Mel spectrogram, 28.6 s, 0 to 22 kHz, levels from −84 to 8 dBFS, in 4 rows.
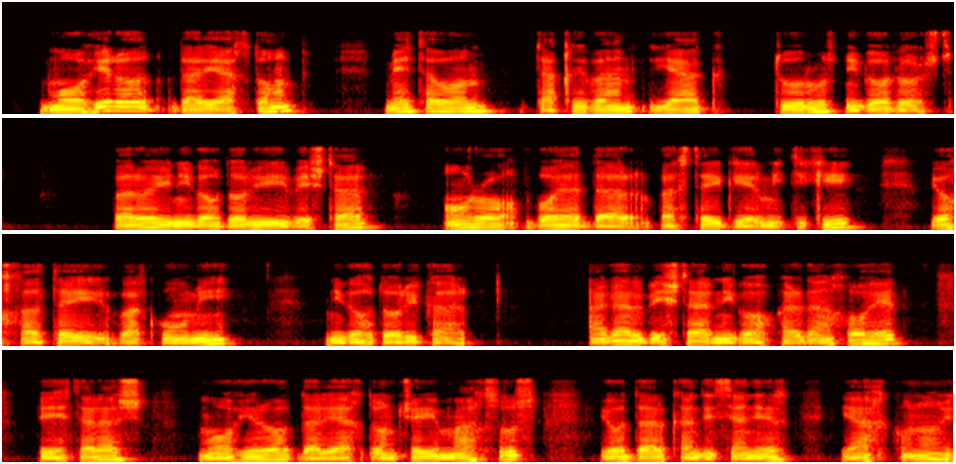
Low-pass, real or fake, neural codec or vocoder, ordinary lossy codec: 7.2 kHz; real; none; none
